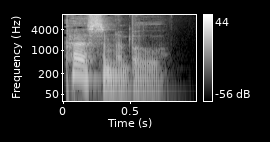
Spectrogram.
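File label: "personable", British English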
